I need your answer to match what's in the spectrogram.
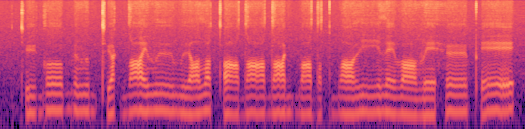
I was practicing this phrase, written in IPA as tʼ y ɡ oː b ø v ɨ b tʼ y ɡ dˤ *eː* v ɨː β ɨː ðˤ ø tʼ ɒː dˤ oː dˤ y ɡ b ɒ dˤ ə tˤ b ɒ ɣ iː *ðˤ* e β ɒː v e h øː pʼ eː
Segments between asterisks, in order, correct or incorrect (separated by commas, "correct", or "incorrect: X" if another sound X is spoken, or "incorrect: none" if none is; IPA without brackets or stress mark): correct, incorrect: ð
